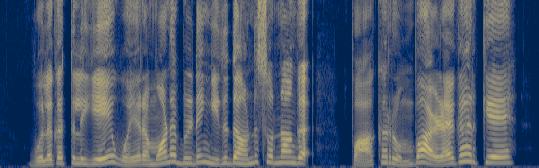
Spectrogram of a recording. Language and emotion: Tamil, surprised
